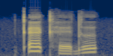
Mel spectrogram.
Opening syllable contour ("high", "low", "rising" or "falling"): high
